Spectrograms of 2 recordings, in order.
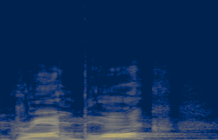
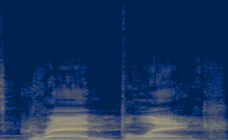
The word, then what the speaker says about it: Grand Blanc: And I was thinking, and I'm from Canada, and so I was thinking, "Is it Grand Blanc?" And they looked at me thinking, you, you, don't know anything. And they had these blank looks on their faces, thinking, no, it's grand blank, right? You can, you can use the English pronunciation for that.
